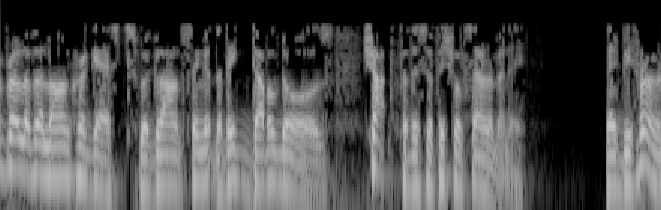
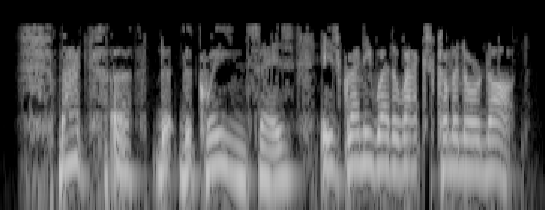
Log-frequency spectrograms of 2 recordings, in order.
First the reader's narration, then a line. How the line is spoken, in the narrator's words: she panted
